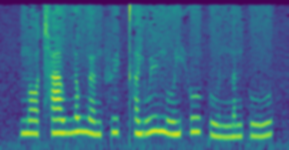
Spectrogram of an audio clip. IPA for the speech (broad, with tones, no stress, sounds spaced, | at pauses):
n̪ ɔː˨ t͡sʰ aː˧ w ŋ ɐ˥ w ŋ œː˨ ŋ f yː˧ t̚ t̪ʰ ɐ˧ j w yː˥ n̪ uː˨˧ j h uː˥ k uː˨˩ n n̪ ɐ˨˧ ŋ k uː˨˥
